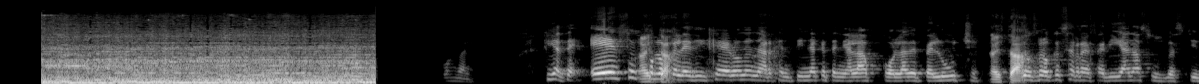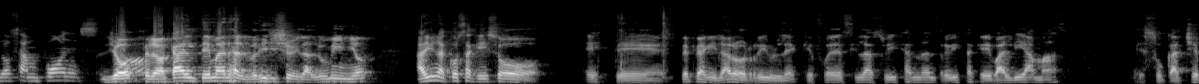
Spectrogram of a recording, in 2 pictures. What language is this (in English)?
Spanish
